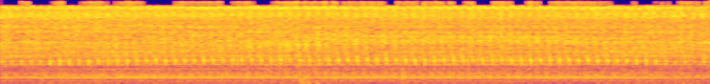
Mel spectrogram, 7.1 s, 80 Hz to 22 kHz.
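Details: VW Passat B5, cold engine at idle; a steady knock about three to four per second rides over the engine hum, source undetermined: cold engine knock.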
